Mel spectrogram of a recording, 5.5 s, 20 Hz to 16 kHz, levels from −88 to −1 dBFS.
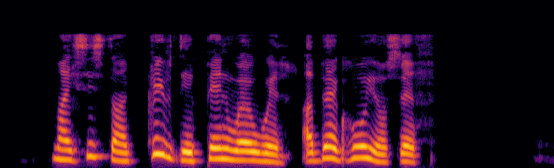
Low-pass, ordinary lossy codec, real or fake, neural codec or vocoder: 7.2 kHz; none; fake; codec, 16 kHz, 4 kbps, FreqCodec, larger model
